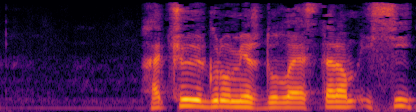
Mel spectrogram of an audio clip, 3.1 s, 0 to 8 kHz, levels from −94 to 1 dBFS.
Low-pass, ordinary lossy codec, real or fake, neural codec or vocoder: 7.2 kHz; MP3, 32 kbps; fake; codec, 16 kHz, 4 kbps, X-Codec, WavLM features, trained on Multilingual LibriSpeech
